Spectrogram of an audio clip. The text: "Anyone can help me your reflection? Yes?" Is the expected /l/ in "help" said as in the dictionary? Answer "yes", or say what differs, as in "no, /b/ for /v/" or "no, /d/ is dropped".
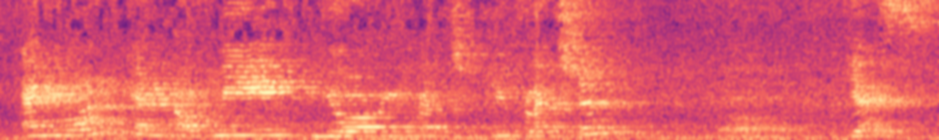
no, /l/ is dropped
